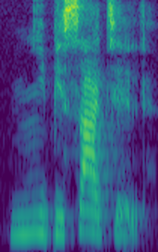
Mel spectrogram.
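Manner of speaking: «не писатель» run together as one word. Shown as a demonstration. Teacher shows students the negation, «не писатель» blended as one word. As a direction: say «не писатель» with no break, unstressed не. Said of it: "как одно слово".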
